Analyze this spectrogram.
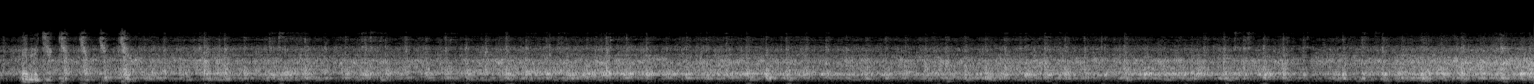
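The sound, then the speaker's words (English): A freight train rolls past a grade crossing, a steady, fairly loud rumble and rhythmic clatter of wheels that holds constant for the whole stretch, with no one speaking. “This is the sound of a train passing a grade crossing.”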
